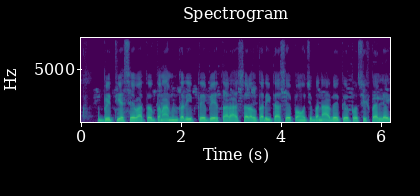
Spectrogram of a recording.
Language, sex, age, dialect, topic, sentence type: Maithili, female, 46-50, Eastern / Thethi, banking, statement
